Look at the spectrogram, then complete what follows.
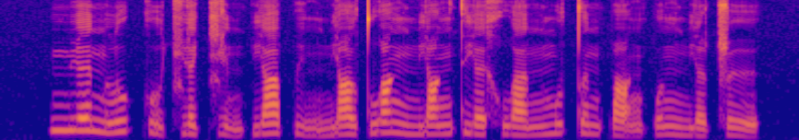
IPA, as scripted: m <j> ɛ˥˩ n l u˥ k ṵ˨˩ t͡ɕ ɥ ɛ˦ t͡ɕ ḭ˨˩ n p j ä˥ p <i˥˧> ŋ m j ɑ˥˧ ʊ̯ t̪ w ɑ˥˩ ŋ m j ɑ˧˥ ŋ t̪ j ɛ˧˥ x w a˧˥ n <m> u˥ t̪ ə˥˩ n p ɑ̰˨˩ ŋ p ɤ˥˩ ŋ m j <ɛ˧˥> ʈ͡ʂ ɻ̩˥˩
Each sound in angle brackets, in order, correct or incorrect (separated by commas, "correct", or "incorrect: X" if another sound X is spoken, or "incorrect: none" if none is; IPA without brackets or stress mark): incorrect: ɥ, incorrect: ḭ˨˩, correct, correct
